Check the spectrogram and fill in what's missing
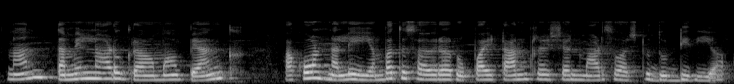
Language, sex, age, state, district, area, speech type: Kannada, female, 18-30, Karnataka, Chikkaballapur, rural, read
